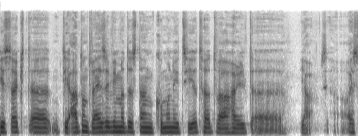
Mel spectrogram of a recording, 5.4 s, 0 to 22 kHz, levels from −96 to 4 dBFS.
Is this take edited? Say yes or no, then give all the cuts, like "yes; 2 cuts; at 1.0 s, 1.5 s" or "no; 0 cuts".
no; 0 cuts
